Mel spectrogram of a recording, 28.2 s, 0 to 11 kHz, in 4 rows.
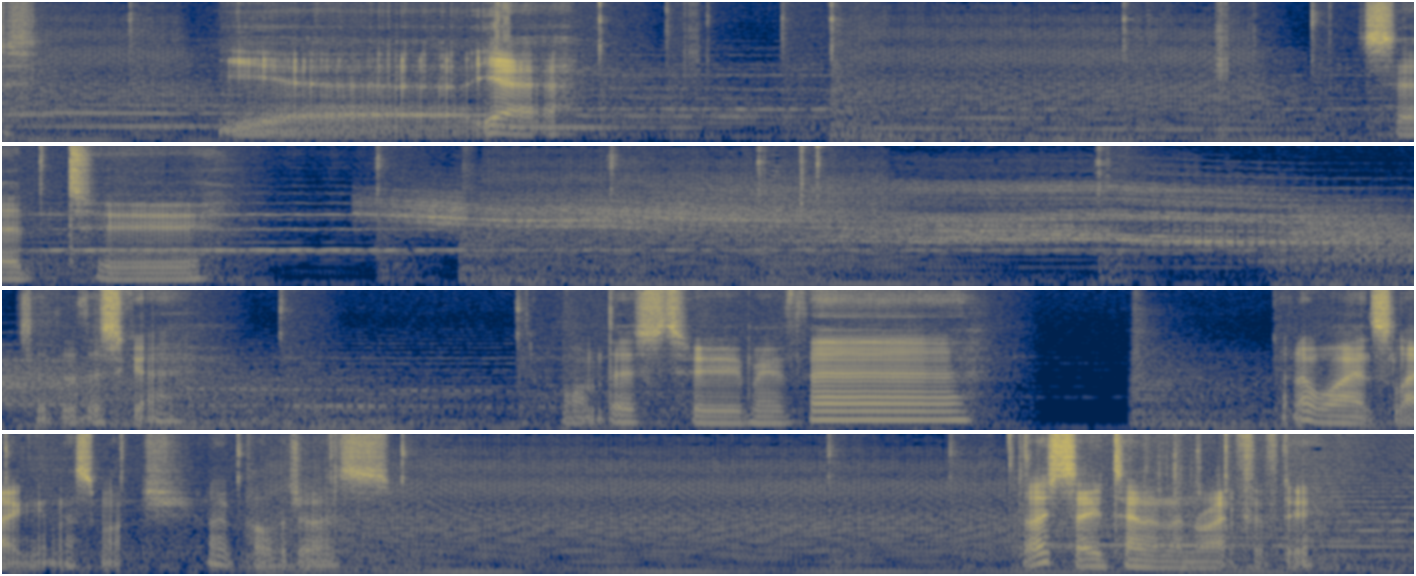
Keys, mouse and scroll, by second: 0.7 middle click, 3.4 scroll, 3.9 middle click, 4.5-5.6 middle drag, 6.0 scroll, 6.1 scroll, 7.3-8.9 drag, 10.0 click, 10.8 middle click, 11.1 right click, 11.6 middle click, 14.0-15.5 drag, 16.5 click, 17.4-21.2 drag, 21.8 click, 22.8 click, 23.9-25.3 drag, 25.8 click, 27.0 1.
